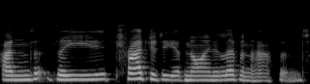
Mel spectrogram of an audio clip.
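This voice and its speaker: Against a quiet background, a woman talks with a fairly high pitch. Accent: British. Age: 60s. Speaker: animal communicator. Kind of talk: interview. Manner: hesitant, with fillers.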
